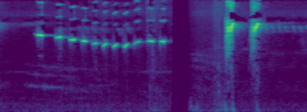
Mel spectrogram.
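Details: Oriental magpie-robin song, gacor nembak style: a steady string of about ten short whistled notes sliding gently downward, a brief pause, then two explosive high strokes with a thin trailing whistle.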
